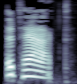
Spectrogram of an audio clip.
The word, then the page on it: attacked: British English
